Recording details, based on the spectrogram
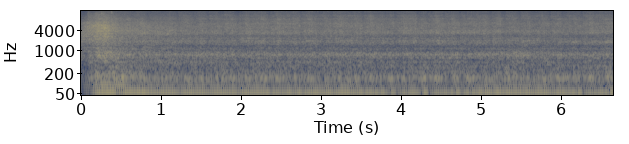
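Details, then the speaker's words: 1967 Chevrolet Camaro RS/SS, numbers-matching 396 big-block V8, Edelbrock 4-barrel carb, HEI, Turbo 400 automatic, under the hood: deep, lumpy burble after the start settling into a steady idle with even firing, no knocks or ticks; normal. "So like I said, what we'll do now is get this thing down, go underneath the hood so we can fire that numbers match 396 up for you, let you hear what it sounds like."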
